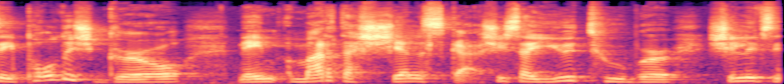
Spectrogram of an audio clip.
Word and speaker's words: Sielska: Marta, I've been pronouncing your last name in my head as Sielska. It's Sielska, I assume, right? Sielska.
